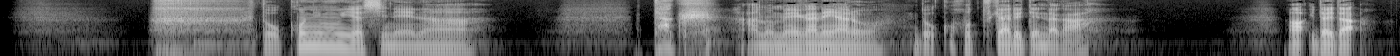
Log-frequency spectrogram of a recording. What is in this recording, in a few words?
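Voice Sample Narration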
